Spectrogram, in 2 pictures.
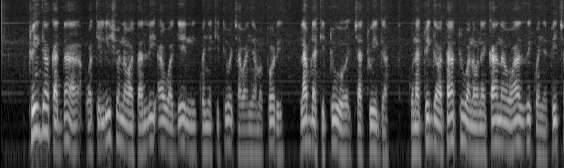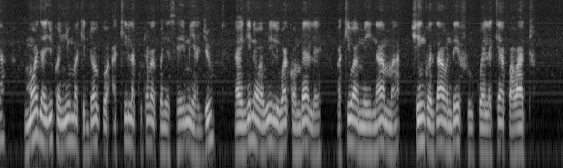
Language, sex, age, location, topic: Swahili, male, 18-24, Nairobi, government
